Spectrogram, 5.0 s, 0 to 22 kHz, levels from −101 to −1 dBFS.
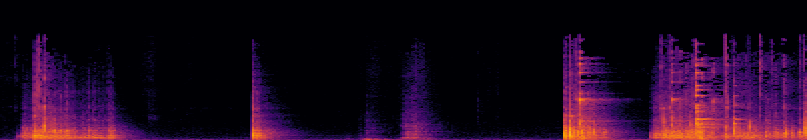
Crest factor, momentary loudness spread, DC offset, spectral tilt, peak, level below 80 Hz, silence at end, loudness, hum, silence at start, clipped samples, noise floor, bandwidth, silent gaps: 30 dB; 17 LU; under 0.1%; -2.5 dB/octave; 0 dBFS; -60 dBFS; 0 s; -27 LUFS; none; 0.1 s; under 0.1%; -75 dBFS; 16.5 kHz; none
